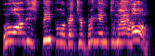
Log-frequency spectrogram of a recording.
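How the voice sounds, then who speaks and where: A man's voice: very high voice, fairly even intonation, fairly quick, a bit bright. An actor playing a caring, responsible brother, an earnest man in a staged drama. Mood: angry. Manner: earnest, protective, scolding when angry. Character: Macario, caring, responsible, bookish Filipino brother. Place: online virtual staged reading.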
